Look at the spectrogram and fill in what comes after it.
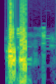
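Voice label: Raleigh Police Southeast District Dispatch, p25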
